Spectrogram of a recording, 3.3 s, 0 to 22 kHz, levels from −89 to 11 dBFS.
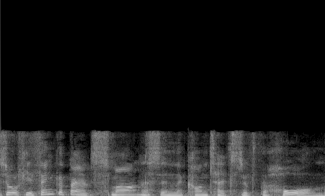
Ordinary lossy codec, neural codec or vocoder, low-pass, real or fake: AAC, 32 kbps; codec, 16 kHz in and 24 kHz out, 2.2 kbps, FireRedTTS-2 codec; 7.2 kHz; fake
